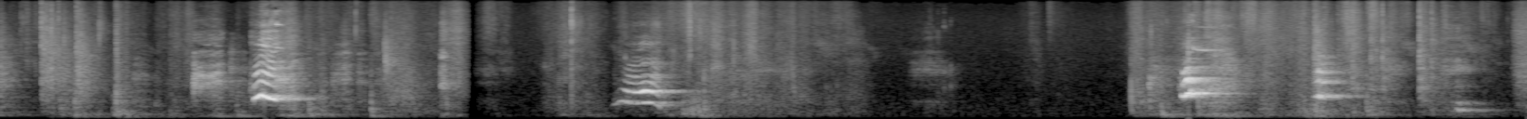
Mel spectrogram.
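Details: Sophie, a German Shepherd, reacting to nose boops indoors: short bursts of whining, grumbling barks spaced several seconds apart, with a long quiet gap midway and faint handling noises between calls.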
